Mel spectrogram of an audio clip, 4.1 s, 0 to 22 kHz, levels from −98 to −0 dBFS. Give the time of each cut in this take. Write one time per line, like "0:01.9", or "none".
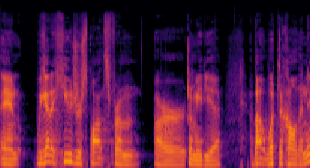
0:02.5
